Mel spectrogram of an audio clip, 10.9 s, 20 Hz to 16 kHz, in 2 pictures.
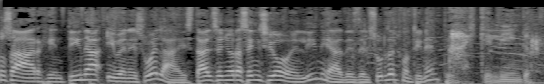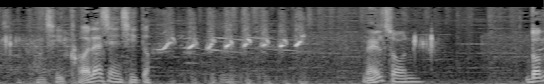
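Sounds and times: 
speech: 0.0 - 8.3, 9.1 - 9.8, 10.7 - 10.8
person whistling like a small bird: 6.9 - 8.6.

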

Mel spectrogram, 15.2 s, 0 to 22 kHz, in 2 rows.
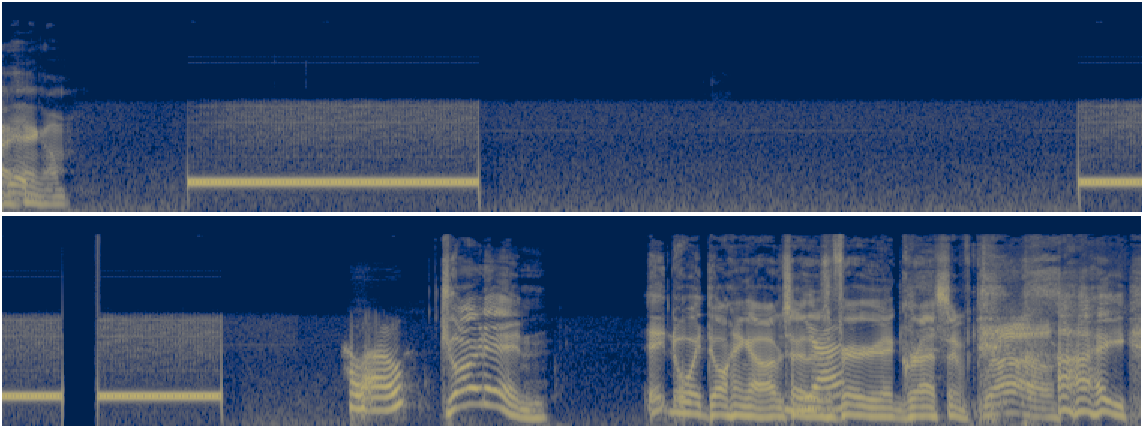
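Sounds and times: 
speech: 0.0 - 0.6, 9.9 - 11.3, 11.9 - 15.1
telephone dial tone: 1.2 - 3.2, 7.2 - 9.1.

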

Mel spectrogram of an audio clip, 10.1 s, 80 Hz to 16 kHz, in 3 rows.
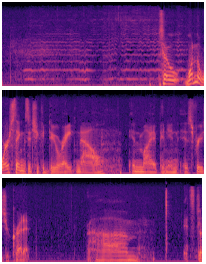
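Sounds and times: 
mosquito buzzing: 0.0 - 3.3
low hum: 0.0 - 10.0
speech: 2.7 - 7.4, 8.2 - 9.2, 9.8 - 10.0.

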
